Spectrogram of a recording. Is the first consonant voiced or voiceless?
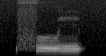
voiceless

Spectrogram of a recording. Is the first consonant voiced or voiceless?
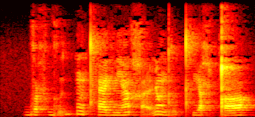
voiced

